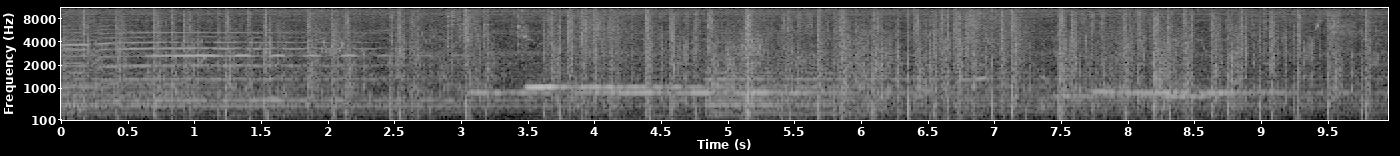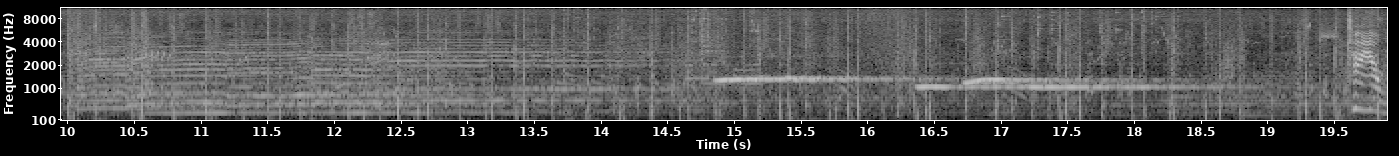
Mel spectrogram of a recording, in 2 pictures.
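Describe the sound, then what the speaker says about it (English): Steady clip-clop of horse hooves plodding along under a layer of Red Dead Redemption game music, even and continuous throughout. "I picked out a fine horse for you."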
